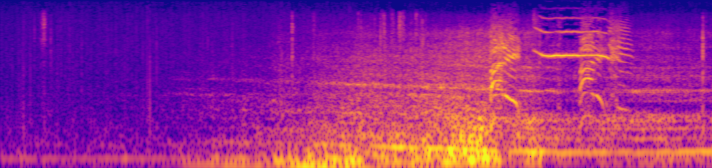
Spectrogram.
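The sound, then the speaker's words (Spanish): A car passes on a street as a man stands in the middle of the roadway, its low engine rumble and road noise swelling steadily, then easing slightly, with a brief high-pitched squeal, like brakes, near the end. “Se queda parado en mitad de la calzada aguardando el paso de otro coche.”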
